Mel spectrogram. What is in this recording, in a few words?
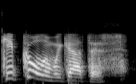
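round start, female; Counter Strike Model Pack; CS:GO; seal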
